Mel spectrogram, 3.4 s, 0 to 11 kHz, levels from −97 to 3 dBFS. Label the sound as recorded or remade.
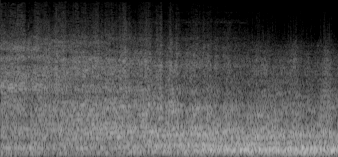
recorded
